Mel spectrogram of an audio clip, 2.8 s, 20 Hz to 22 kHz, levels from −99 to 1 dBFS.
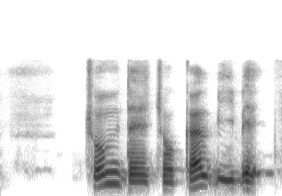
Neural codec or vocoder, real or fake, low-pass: autoencoder, 48 kHz, 32 numbers a frame, DAC-VAE, trained on Japanese speech; fake; 7.2 kHz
